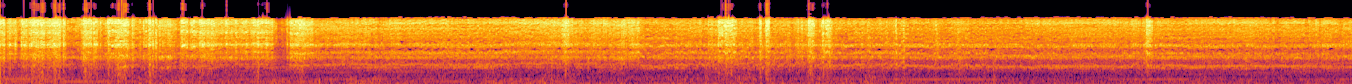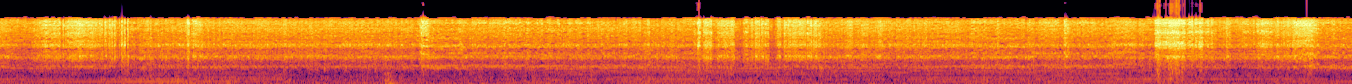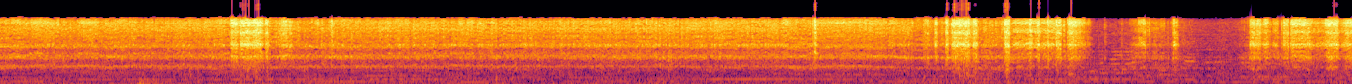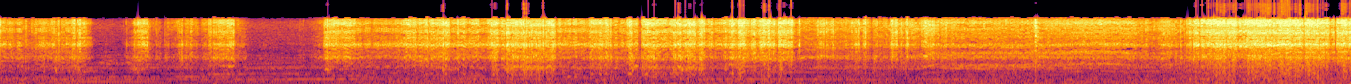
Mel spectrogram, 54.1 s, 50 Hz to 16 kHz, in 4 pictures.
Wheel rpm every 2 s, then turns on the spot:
220, 220, 220, 210, 190, 190, 200, 200, 200, 190, 200, 200, 210, 190, 200, 200, 200, 200, 160, 50, 90, 60, 100, 120, 160, 210, 220.
none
